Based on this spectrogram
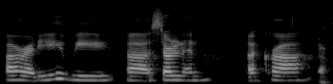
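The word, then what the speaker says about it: Accra: We uh started in Acra. Acra. Yeah. Am I saying it right? Yeah, Acra. That's the right word.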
